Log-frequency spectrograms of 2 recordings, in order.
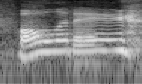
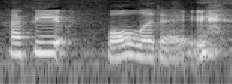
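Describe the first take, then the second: First: Foliday said higher and louder, each syllable tested; trying the word Foliday. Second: Happy Foliday said louder, a shade more settled; retry Happy Foliday with a laugh in the voice; second go at Happy Foliday. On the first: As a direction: sound out Foliday carefully, unsure of the accent. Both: Shown as a demonstration. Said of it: "I've got the wrong accent to say that".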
